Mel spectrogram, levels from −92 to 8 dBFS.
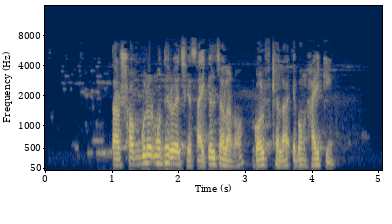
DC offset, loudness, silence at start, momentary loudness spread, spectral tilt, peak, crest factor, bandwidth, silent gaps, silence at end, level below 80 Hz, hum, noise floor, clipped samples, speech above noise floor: under 0.1%; -15 LUFS; 0.75 s; 7 LU; -6 dB/octave; 0 dBFS; 16 dB; 7.6 kHz; none; 0.75 s; -58 dBFS; none; -62 dBFS; under 0.1%; 47 dB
